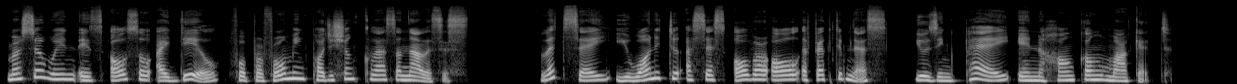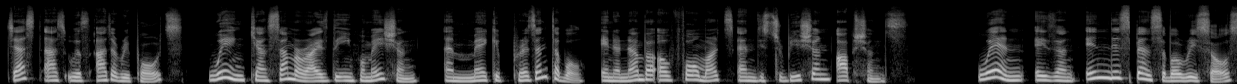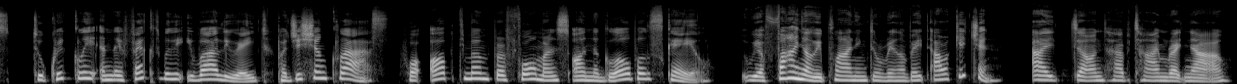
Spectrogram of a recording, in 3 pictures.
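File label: Japanese, English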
